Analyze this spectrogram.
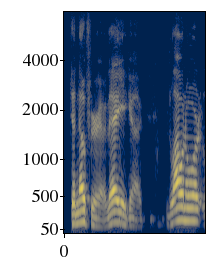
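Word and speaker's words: D'Onofrio: do you say his last name though Vincent genofrio genofrio there you go Law and Order Law and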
